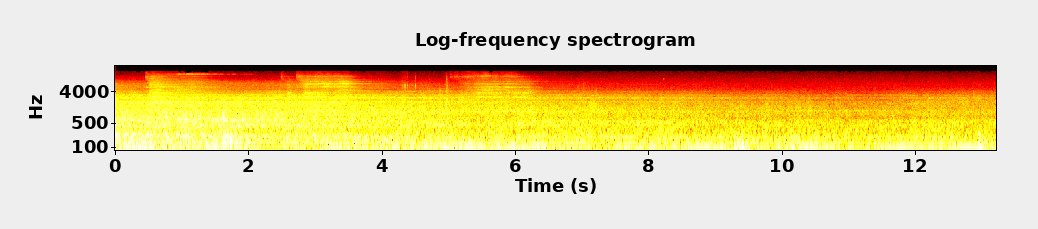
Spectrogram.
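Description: Empty intermodal flatcars of a BNSF freight train rolling past, steel wheels rumbling on the rail with bursts of high wheel squeal during the first half, the sound fading steadily as the tail end draws away.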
